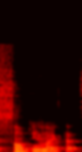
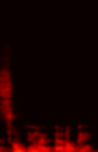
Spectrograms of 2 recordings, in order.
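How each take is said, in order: First: Said in the usual way. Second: Breathy under-the-breath repeat; muttered whisper, almost no voice; whispered to self. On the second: Real, not acted. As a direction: whisper it to yourself.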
